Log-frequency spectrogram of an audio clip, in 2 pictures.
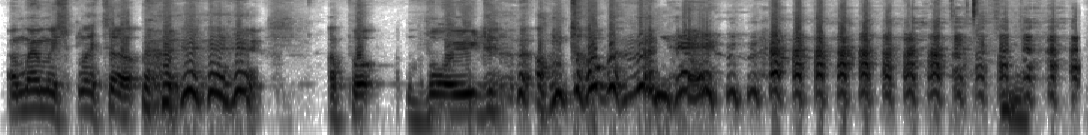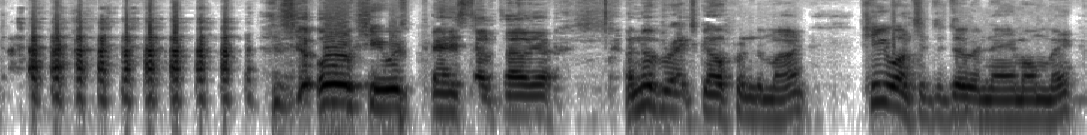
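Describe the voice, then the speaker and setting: A man's voice: on the high side, very animated, slow pace, long pauses, dark tone, slightly rough, soft background music, low-quality recording. A man, hosting a casual late-night chat, rambling and boasting and laughing at his own stories. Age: 40s. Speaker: host of a live chat panel.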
